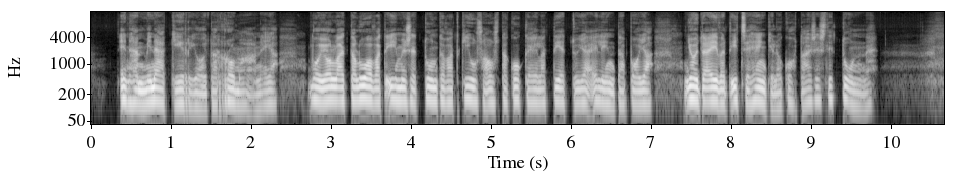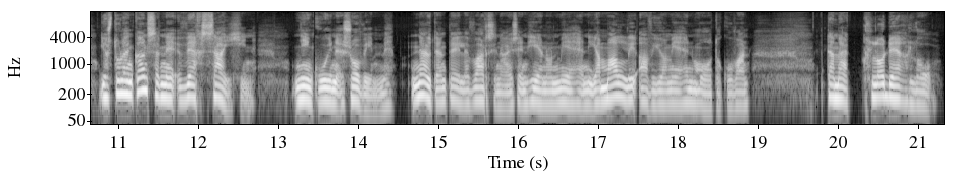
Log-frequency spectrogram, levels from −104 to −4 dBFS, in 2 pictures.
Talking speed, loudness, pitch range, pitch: 105 wpm, -19 LUFS, 125-155 Hz, 140 Hz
